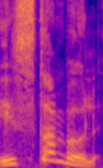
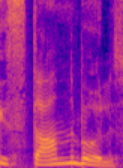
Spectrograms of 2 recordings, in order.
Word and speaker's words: Istanbul: Ja, visst är det Istanbul, eller Istanbul som vissa vill uttala det.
